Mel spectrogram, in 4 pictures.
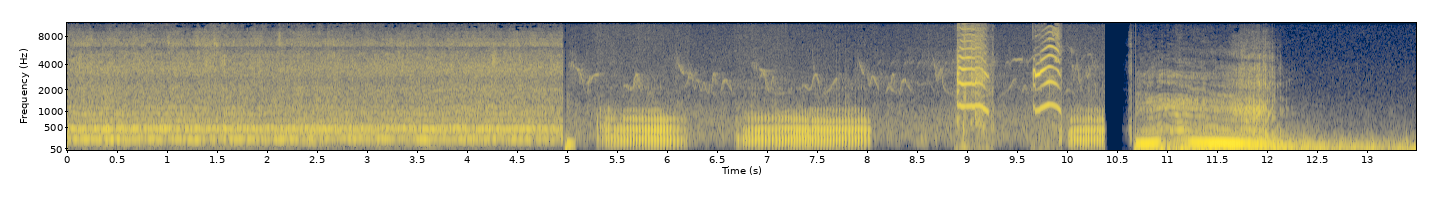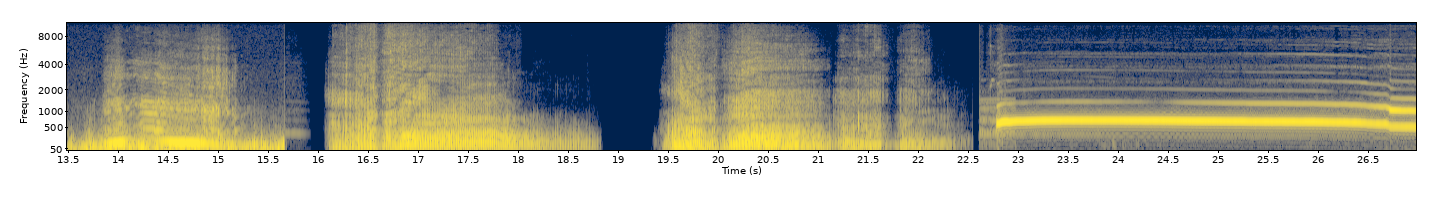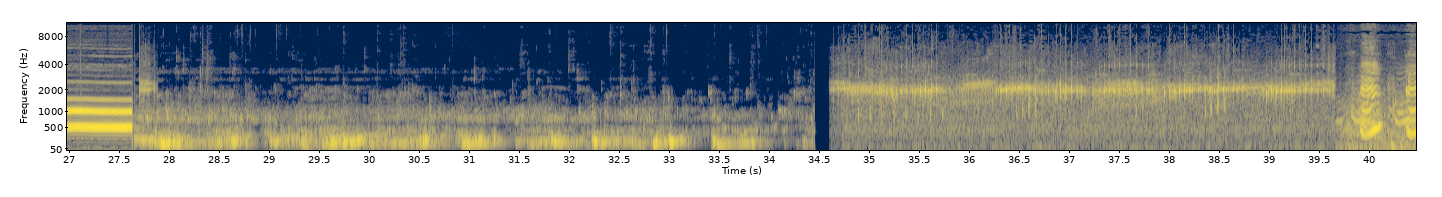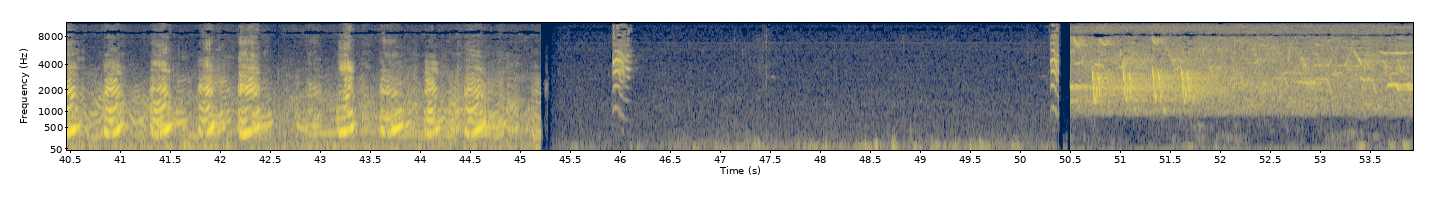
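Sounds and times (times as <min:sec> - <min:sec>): tree frog calling: 0:08.9 - 0:10.0
wolf howling: 0:22.6 - 0:27.7.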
